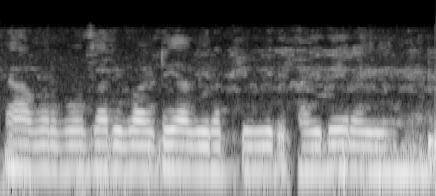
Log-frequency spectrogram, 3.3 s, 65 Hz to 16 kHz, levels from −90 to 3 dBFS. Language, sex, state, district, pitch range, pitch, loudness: Hindi, male, Haryana, Jhajjar, 130-140 Hz, 135 Hz, -13 LUFS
